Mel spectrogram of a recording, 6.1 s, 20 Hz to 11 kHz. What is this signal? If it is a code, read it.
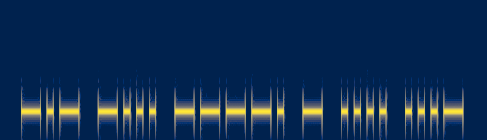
Morse code, heard as a keyed tone, about 15 wpm, 700 Hz. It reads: KB9THV
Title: USA Call Signs - 6 Characters - Repeated 2x - 15wpm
